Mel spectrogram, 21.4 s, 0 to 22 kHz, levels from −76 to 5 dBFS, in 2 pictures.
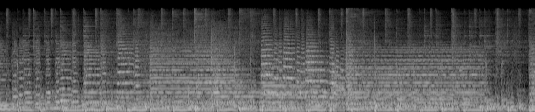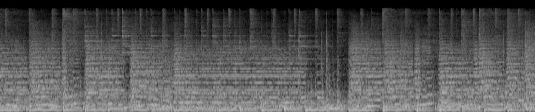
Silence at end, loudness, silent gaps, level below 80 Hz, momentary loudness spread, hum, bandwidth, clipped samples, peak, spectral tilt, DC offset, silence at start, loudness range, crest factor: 0 s; -21 LUFS; none; -34 dBFS; 4 LU; none; 16.5 kHz; under 0.1%; -6 dBFS; -5 dB/octave; under 0.1%; 0 s; 2 LU; 16 dB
